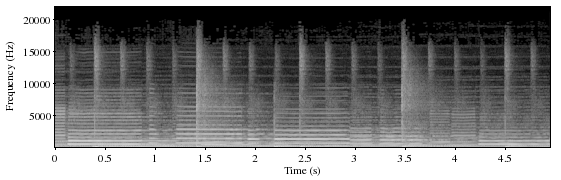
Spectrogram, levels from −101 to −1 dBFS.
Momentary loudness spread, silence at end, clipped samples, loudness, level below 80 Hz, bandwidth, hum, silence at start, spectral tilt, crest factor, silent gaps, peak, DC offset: 7 LU; 0 s; under 0.1%; -24 LUFS; -36 dBFS; 18.5 kHz; none; 0 s; -5 dB/octave; 14 dB; none; -8 dBFS; 0.7%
